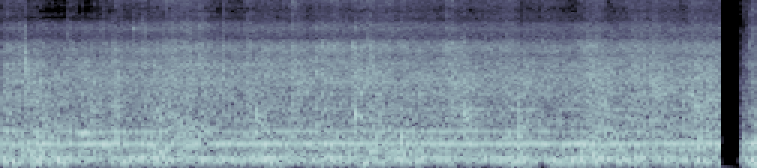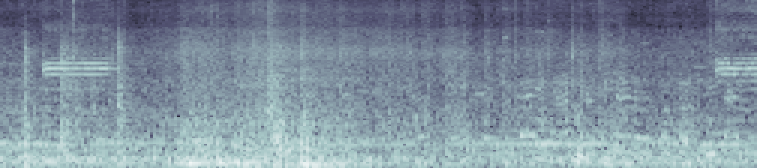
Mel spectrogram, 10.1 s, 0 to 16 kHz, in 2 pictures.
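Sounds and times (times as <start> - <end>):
bulldozer engine running: 0.0 - 10.0.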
